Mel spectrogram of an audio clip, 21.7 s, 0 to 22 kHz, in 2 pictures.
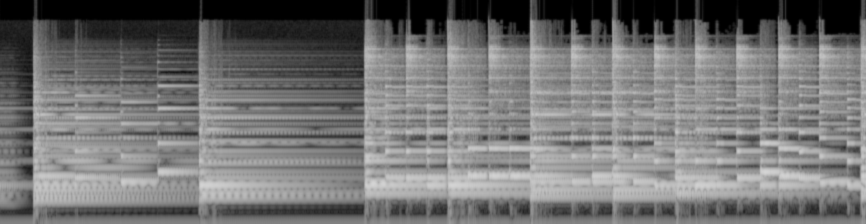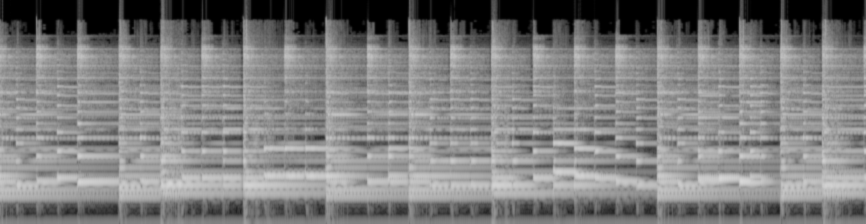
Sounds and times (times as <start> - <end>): Background music: 0.0 - 21.6.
